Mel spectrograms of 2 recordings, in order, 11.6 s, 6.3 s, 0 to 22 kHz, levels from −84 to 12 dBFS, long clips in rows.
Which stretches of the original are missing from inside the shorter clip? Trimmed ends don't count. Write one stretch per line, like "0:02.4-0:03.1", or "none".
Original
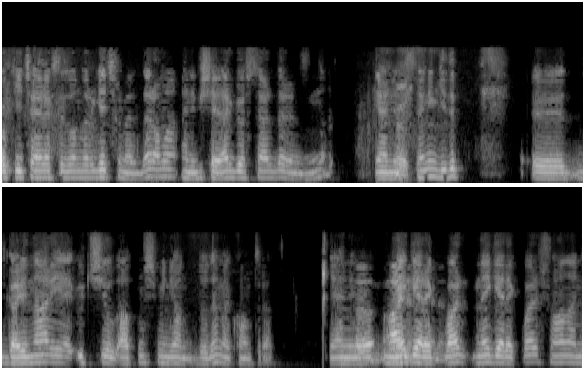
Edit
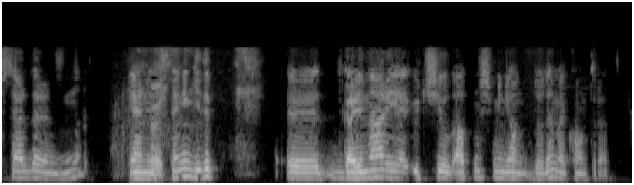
none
